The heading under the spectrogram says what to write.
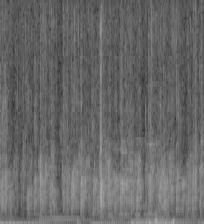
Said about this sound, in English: Yeah, let's give the Lord a hand clap of praise this evening.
